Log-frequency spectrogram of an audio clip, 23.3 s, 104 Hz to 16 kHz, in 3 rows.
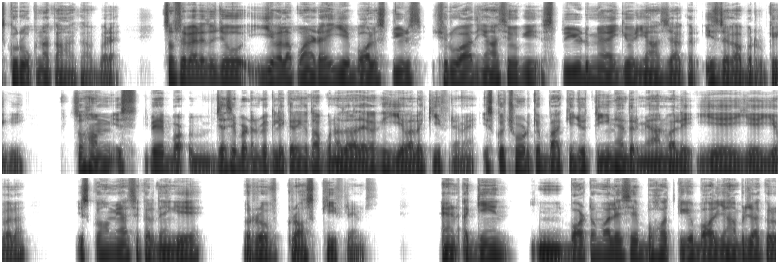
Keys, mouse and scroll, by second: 8.1 click, 8.1 v, 8.3 click, 11.6 click, 11.7-12.3 drag, 16.4 right click, 17.6 click, 18.3 shift+scroll down 1, 19.2-19.8 click, 20.0 shift+scroll down 1.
